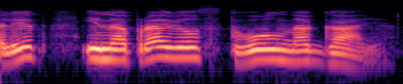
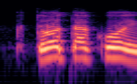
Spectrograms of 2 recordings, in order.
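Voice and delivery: high, loud challenge; barking; 5 semitones higher, 5 dB louder than usual. A narrator's reading. Зеф questions Максим about the stranger, barking. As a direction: bark out the question. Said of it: "гаркнул он".

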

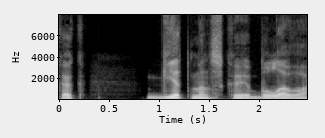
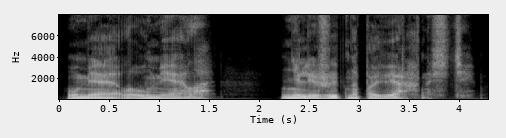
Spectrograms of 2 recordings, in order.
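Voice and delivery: low, soft, reluctant approval; Маляев, grudging praise; 6 semitones lower, 7 dB quieter than usual. A narrator's reading. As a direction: squeeze the compliment out unwillingly, dropping low and quiet. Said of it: "А Маляев нехотя выдавит".

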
